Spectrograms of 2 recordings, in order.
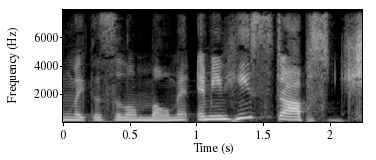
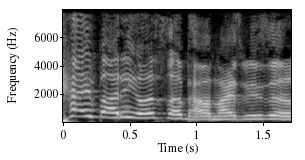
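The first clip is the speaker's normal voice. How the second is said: over-the-top, barreling, energetic delivery with pitch raised; 6 semitones higher than usual. Mocking how Umberto barges in and greets someone: imitating Umberto barreling in. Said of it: "The way he comes barreling in".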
